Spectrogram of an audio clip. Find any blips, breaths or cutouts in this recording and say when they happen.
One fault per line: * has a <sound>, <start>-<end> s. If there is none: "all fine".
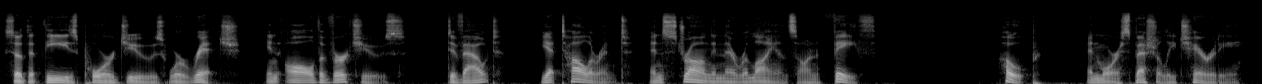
all fine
